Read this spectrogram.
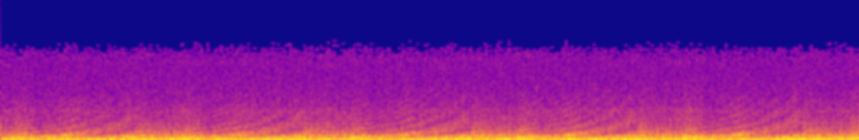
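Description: Wind rushes steadily past a ski jumper flying through the air.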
